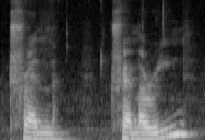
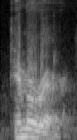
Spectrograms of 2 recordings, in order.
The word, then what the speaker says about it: Temeraire: If someone goes, "Oh, hey, Hive," on that video, which someone did today actually, I pronounced the Tremarine. Is that how you pronounce it? Temeraire. Temeraire.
